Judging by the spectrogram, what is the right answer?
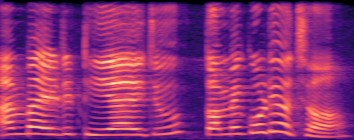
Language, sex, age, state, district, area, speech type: Odia, female, 60+, Odisha, Kandhamal, rural, spontaneous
